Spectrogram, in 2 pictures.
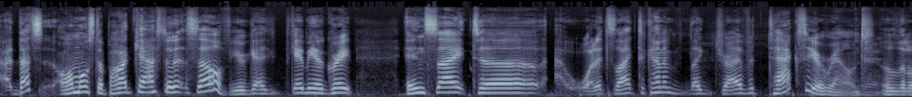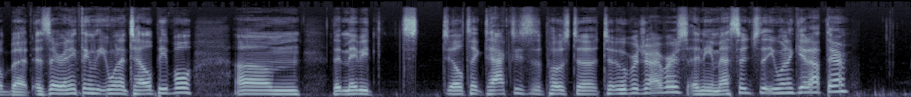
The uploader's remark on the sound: record a podcast in his car, I do a short interview on the street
